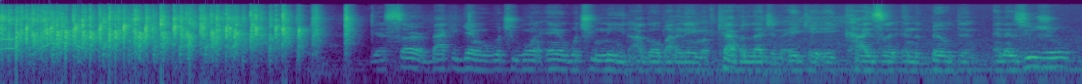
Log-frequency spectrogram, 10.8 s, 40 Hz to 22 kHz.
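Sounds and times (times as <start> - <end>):
small group applauding: 0.0 - 3.6
speech: 4.0 - 10.8.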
